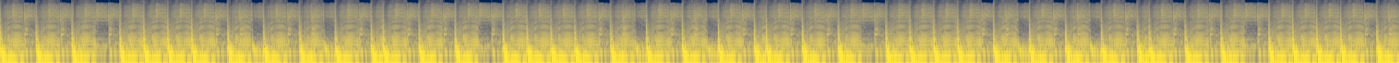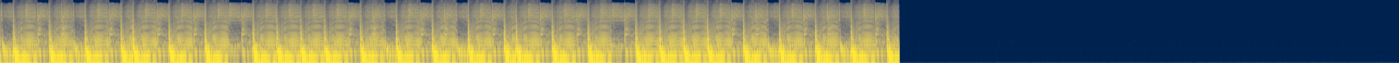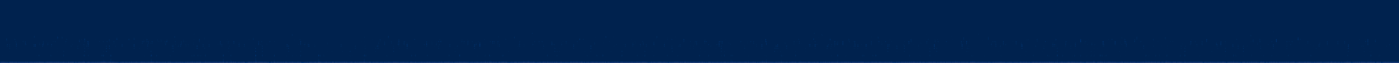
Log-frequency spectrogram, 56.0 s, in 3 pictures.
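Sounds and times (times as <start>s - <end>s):
breakcore music at 188 bpm: 0.0s - 30.7s.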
